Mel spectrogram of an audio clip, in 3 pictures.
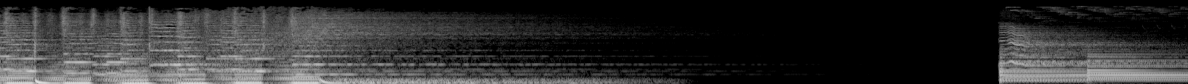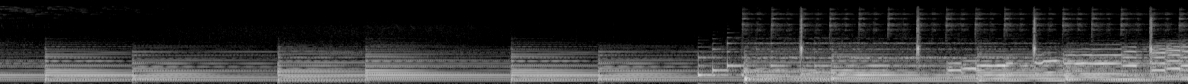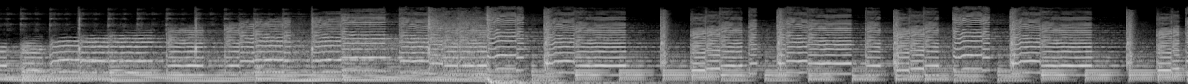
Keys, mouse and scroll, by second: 0.3 p, 1.7 Tab, 2.6 click, 4.1-6.1 drag, 7.5-8.6 middle drag, 8.6 click, 9.5 drag, 9.8-10.8 scroll down 5, 10.8-14.5 drag, 15.4-17.4 drag, 18.3 drag, 18.9-20.4 middle drag, 20.4 scroll down 2, 20.7-22.3 middle drag, 22.3-22.6 scroll up 2, 22.6 click, 23.0-23.5 middle drag, 23.5 Tab, 24.0 shift+middle click, 24.3-25.1 scroll up 3, 25.1 alt+click, 26.1 shift+d, 27.1 p, 27.8 Tab, 28.1 click, 28.5 Tab, 29.0 a, 29.6-31.7 middle drag, 31.7 e.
